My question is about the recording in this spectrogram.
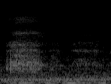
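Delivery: whispered, weary "oh my God"; hushed disbelief; exasperated whisper. Real, not acted. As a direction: sigh it out under your breath. Exasperated aside to Sheree.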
